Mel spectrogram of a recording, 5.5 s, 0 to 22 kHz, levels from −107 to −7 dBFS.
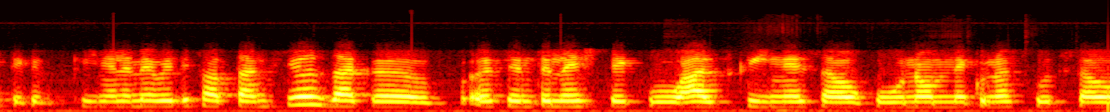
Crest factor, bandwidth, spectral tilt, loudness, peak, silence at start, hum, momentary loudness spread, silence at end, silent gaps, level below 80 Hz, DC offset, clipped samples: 16 dB; 3.6 kHz; -7 dB/octave; -24 LUFS; -8 dBFS; 0.1 s; none; 9 LU; 0 s; none; -64 dBFS; under 0.1%; under 0.1%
